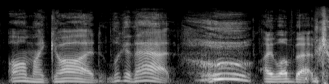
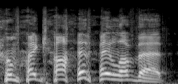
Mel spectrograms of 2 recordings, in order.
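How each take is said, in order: First: Slow, hushed after a gasp; slow awestruck I love that; awed gasp. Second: High, loud laughing delight; thrilled and laughing. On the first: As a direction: breathe it out in awe. Gasps at the spider's gaze. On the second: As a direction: squeal it with real glee. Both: Real, not acted.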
